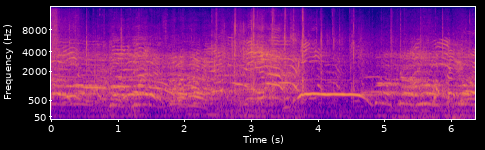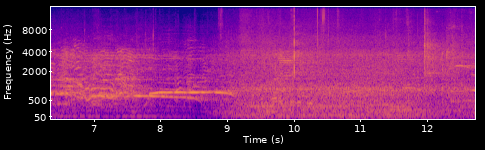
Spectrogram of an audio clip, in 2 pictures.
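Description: A crowd of fans shouting and chanting, many voices overlapping, with two long drawn-out calls. About nine seconds in it gives way to a steadier murmur of crowd noise.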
